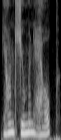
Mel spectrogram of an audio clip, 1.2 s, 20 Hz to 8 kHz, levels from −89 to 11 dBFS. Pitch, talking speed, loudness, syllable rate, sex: 175 Hz, 145 wpm, -13 LUFS, 3.4 syllables/s, female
